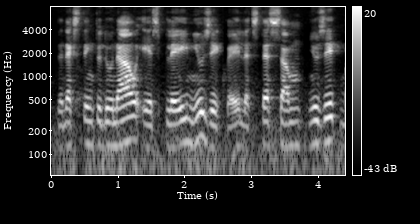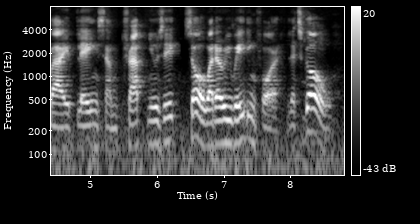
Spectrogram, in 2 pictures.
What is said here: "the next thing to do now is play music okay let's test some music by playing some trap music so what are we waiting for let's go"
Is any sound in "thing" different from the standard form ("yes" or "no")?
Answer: yes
